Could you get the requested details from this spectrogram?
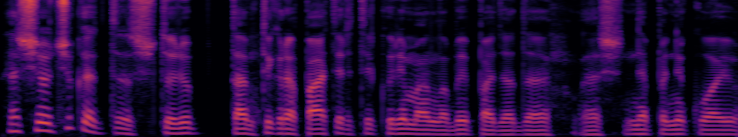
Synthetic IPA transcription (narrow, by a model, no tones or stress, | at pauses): ɐʃjɛʊt͡ʃʲʊkɐt̪ɐʃt̪ʊɾʲʊ | t̪ɐmt̪ʲɪkɾɑːpɑːt̪ʲɪɾʲt̪ʲɪkʊɾʲiːmɐnlˠɐbɐɪpɑːd̪ʲɛd̪ɐɐʃnʲɛpɐnʲɪkuɔjʊ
